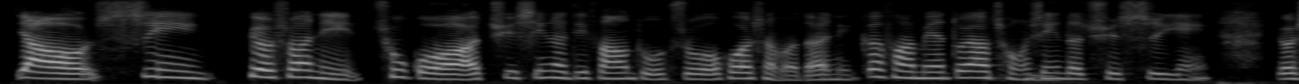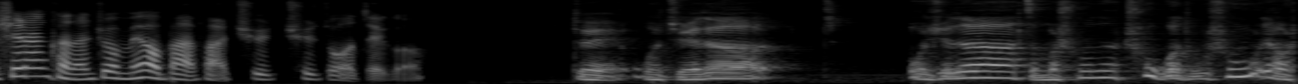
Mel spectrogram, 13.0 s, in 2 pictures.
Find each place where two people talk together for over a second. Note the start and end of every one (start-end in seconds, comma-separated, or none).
none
